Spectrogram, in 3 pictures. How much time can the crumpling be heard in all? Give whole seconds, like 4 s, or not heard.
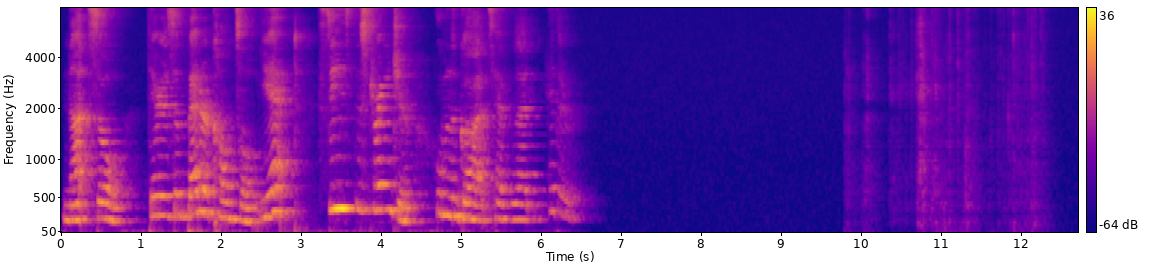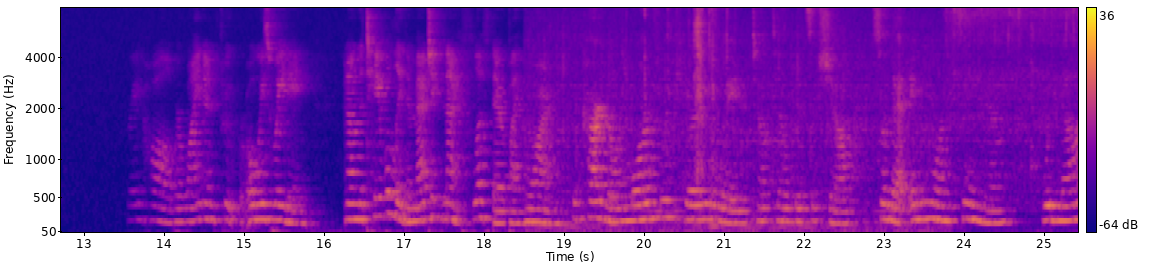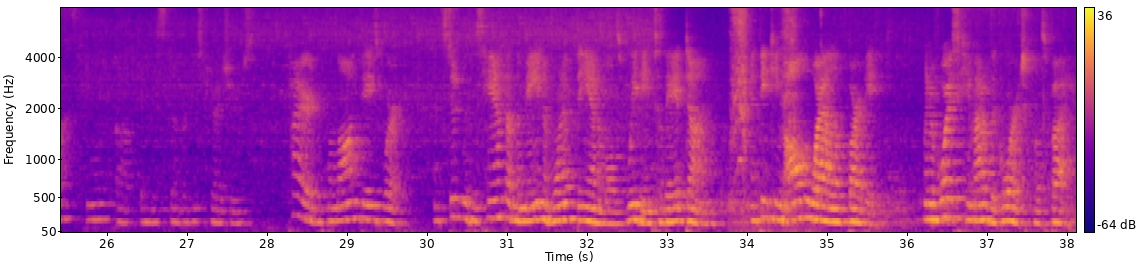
4 s.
